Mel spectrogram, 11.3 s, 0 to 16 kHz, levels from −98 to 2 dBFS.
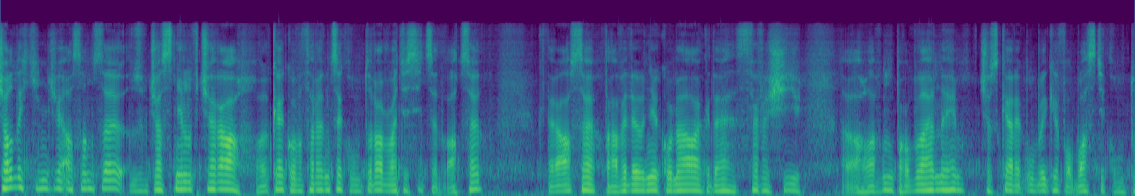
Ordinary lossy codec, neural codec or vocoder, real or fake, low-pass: AAC, 96 kbps; autoencoder, 22.05 kHz, a latent of 192 numbers a frame, VITS, trained on many speakers; fake; 9.9 kHz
